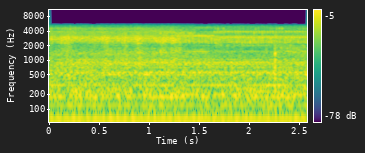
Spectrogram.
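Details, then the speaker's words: Bachmann Santa Fe GP40 DC model locomotive without decoder run on DCC track power at address 00: steady harsh, unpleasant buzzing hiss from the motor. "And as you can see, the the noise is not uh not terribly pleasant, but he is"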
